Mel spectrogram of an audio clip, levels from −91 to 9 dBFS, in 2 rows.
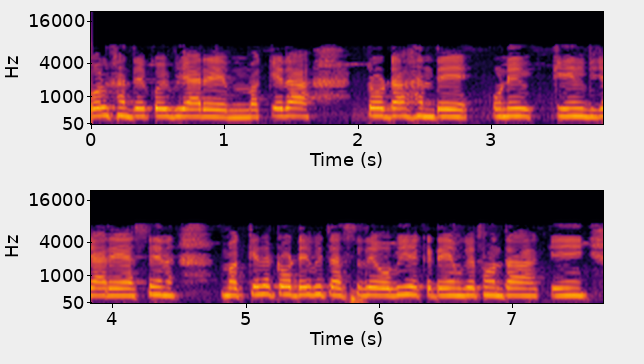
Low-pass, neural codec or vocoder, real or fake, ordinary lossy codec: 7.2 kHz; none; real; none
